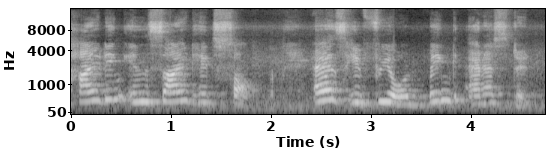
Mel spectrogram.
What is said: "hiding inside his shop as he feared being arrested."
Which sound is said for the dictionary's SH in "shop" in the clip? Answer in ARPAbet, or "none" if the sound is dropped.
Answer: S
